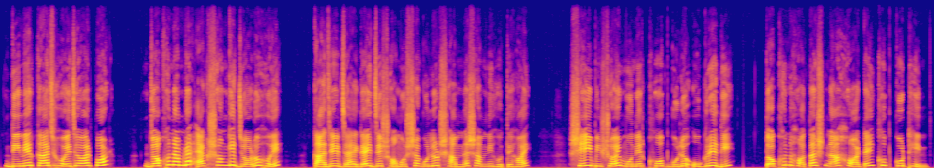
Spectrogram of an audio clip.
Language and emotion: Bengali, sad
